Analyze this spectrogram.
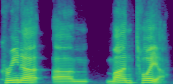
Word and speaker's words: Karina Montoya: Karina Montoya is the pronunciation, correct?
